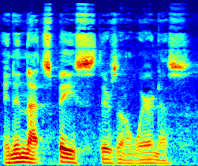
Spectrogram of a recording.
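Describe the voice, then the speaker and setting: A man leading a guided meditation as a coach, speaking slowly and soothingly with deliberate pauses between phrases. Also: deep voice, dark tone, husky.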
